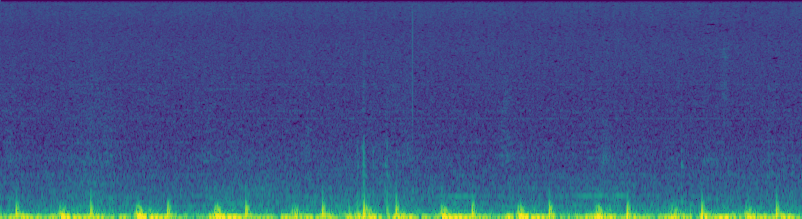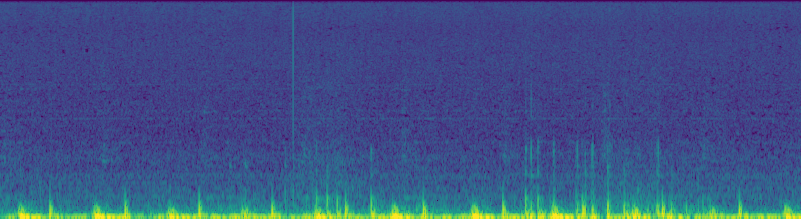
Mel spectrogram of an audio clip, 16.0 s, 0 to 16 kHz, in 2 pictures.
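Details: ASMR heartbeat recording, tagged as made with a binaural microphone: deep, muffled heartbeat thumps heard close up at roughly 78 a minute, with some unevenness and background rustle.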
